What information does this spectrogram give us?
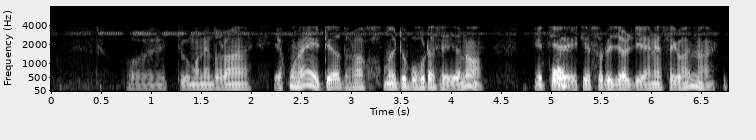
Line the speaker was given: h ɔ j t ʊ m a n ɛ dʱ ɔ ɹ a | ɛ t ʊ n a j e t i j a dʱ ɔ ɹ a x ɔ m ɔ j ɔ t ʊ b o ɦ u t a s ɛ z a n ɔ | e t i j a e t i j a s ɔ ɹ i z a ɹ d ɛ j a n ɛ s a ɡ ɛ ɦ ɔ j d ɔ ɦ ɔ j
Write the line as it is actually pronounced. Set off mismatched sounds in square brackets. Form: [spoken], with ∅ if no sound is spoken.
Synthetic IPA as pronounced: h ɔ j t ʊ m a n ɛ dʱ ɔ ɹ a | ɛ [k] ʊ n a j e t i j a dʱ ɔ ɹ a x ɔ m ɔ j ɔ t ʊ b o ɦ u t a s ɛ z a n ɔ | e t i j a e t i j a s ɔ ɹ i z a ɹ d [i] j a n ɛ s a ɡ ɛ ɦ ɔ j [n] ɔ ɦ ɔ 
